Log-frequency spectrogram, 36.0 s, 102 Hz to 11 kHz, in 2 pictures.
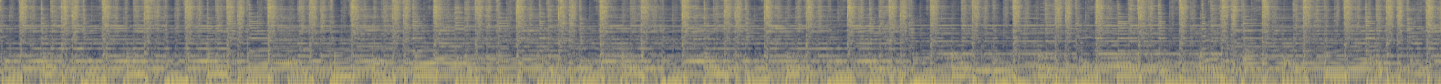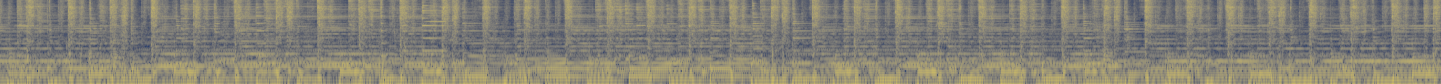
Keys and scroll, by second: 1.7 ctrl+z, 2.2 v, 11.1 b, 18.6 ctrl+z, 23.1 ctrl+z, 23.2 ctrl+z, 31.0 v, 32.8 b.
